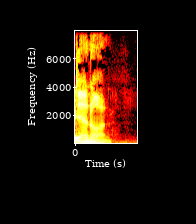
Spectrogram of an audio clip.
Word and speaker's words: Denon: Denon.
